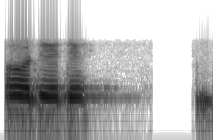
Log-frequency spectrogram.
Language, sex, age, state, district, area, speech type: Bodo, female, 60+, Assam, Kokrajhar, rural, conversation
